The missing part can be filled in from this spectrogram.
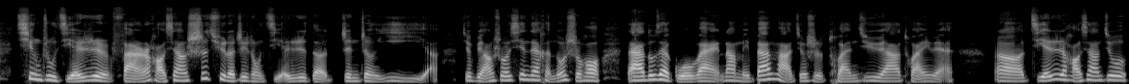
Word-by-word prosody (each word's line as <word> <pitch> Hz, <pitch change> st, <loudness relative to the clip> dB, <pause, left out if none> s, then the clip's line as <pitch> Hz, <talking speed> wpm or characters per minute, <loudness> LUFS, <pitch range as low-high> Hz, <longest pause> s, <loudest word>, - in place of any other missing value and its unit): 庆 245 Hz, -6 st, +1 dB
祝 205 Hz, -2 st, +1 dB
节 145 Hz, -5 st, +2 dB
日， 175 Hz, 0 st, +3 dB
反 145 Hz, -2 st, +2 dB
而 -, -, +4 dB
好 135 Hz, -, +2 dB
像 175 Hz, +3 st, 0 dB
失 265 Hz, +8 st, +1 dB
去 240 Hz, -4 st, -2 dB
了 160 Hz, -, +3 dB
这 175 Hz, +2 st, -2 dB
种 145 Hz, -5 st, -5 dB
节 -, -, -5 dB
日 155 Hz, +3 st, -2 dB
的 155 Hz, -, -1 dB
真 160 Hz, -2 st, -3 dB
正 150 Hz, -3 st, -2 dB
意 -, -, -11 dB
义 145 Hz, -3 st, -9 dB
呀？ -, -, -5 dB, 0.3 s
就 185 Hz, -, -4 dB
比 165 Hz, -2 st, -1 dB
方 -, -, +2 dB
说 190 Hz, +2 st, -1 dB
现 220 Hz, +4 st, -2 dB
在 210 Hz, -2 st, +1 dB
很 -, -, -5 dB
多 -, -, 0 dB
时 185 Hz, -6 st, -2 dB
候 175 Hz, -1 st, +2 dB, 0.2 s
大 -, -, +4 dB
家 185 Hz, +1 st, +8 dB
都 215 Hz, +2 st, +2 dB
在 220 Hz, -3 st, +5 dB
国 135 Hz, -5 st, 0 dB
外， 150 Hz, 0 st, +2 dB
那 180 Hz, 0 st, +2 dB
没 145 Hz, -5 st, -6 dB
办 215 Hz, +8 st, +3 dB
法 235 Hz, -, +2 dB
就 155 Hz, -, -5 dB
是 140 Hz, -5 st, -6 dB
团 140 Hz, 0 st, -3 dB
聚 175 Hz, -1 st, -4 dB
啊、 145 Hz, 0 st, +1 dB
团 140 Hz, -, -3 dB
圆。 140 Hz, -2 st, -6 dB, 0.4 s
呃， 155 Hz, -3 st, +3 dB
节 175 Hz, +1 st, -1 dB
日 225 Hz, 0 st, +1 dB
好 150 Hz, -9 st, 0 dB
像 195 Hz, +2 st, -1 dB
就 200 Hz, -2 st, 0 dB
170 Hz, 285 characters per minute, -23 LUFS, 150-195 Hz, 0.4 s, 家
